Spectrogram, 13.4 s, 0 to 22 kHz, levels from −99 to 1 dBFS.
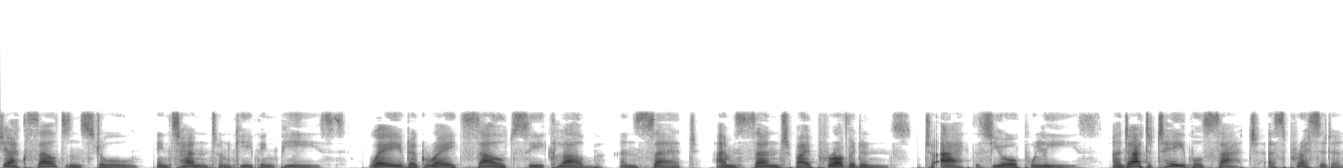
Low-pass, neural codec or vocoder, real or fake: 7.2 kHz; none; real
